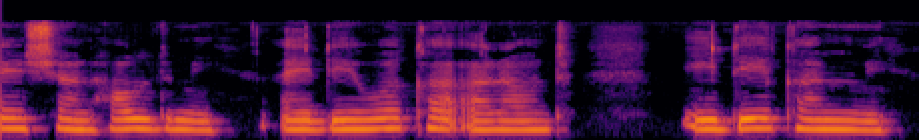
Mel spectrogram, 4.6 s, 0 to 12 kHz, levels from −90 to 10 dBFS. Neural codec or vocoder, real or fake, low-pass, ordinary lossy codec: none; real; 7.2 kHz; none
